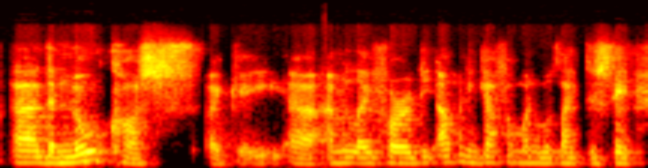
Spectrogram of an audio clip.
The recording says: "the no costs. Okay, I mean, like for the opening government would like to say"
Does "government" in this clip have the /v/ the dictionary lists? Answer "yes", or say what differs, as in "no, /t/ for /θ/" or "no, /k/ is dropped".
no, /f/ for /v/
